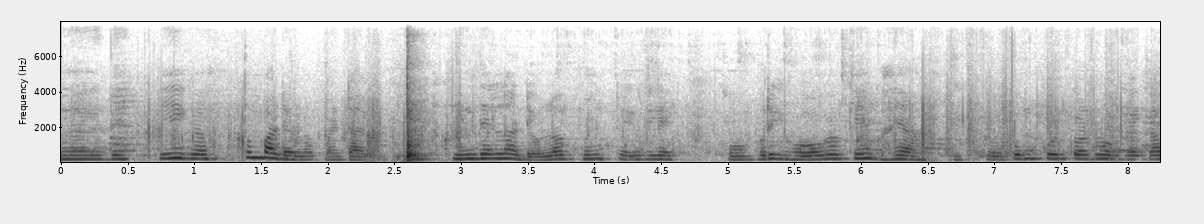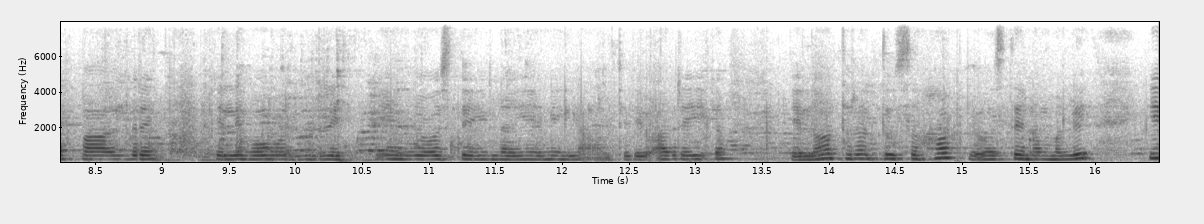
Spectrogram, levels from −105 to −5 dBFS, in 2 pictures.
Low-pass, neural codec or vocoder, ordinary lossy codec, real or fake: none; none; none; real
